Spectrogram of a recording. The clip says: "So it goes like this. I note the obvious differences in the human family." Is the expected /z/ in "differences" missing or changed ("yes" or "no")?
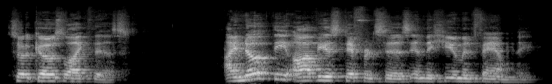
no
